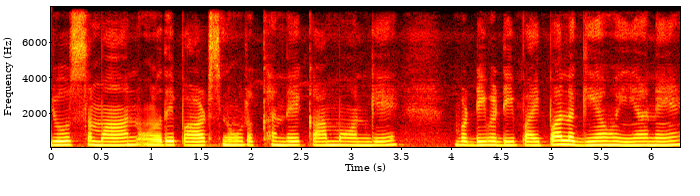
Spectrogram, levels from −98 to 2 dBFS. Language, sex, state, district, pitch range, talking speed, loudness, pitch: Punjabi, female, Punjab, Fazilka, 200-210 Hz, 160 wpm, -16 LUFS, 205 Hz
